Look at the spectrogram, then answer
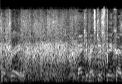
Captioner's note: some Applause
